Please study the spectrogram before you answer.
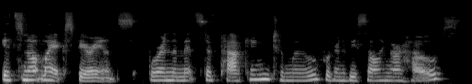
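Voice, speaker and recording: A woman with a slightly husky, breathy voice talks casually over a video call. She sounds relaxed and upbeat and speaks frankly. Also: on the low side, brisk. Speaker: co-host of essential oils show.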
